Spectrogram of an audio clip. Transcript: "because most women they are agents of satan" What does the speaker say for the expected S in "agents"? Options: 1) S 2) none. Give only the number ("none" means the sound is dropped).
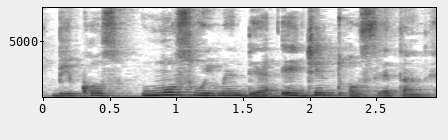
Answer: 2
